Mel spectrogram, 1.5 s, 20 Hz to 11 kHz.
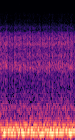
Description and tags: dis muted F guitar
Recording of muted strumming on power chord F. On a les paul set to bridge pickup in drop D tuneing. With intended distortion. Recorded with Edirol DA2496 with Hi-z input.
